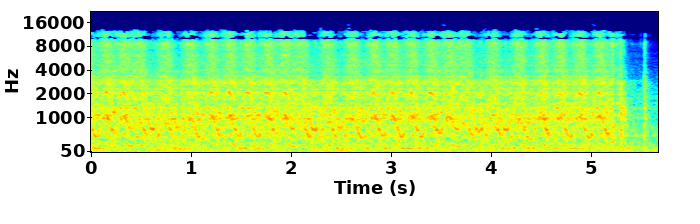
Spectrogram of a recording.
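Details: Ford F550 7.3L Powerstroke diesel, parked years after running rough, cold morning, new batteries but corroded cables: about five seconds of cranking with uneven, lumpy cadence, two to three pulses per second, no firing; low compression suspected, not confirmed.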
